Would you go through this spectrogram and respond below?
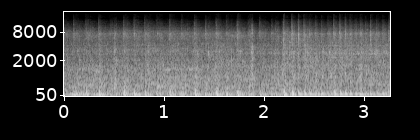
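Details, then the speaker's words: Honda Revo Fit 110cc carbureted single idling after an engine overhaul; a fast, sharp ticking rides over the exhaust beat, and the mechanic suspects a leaking exhaust gasket at the port, unconfirmed. "Kayaknya sepertinya ini nelponnya bocor nih jadi Abdillah bocor lagi repot deh"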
